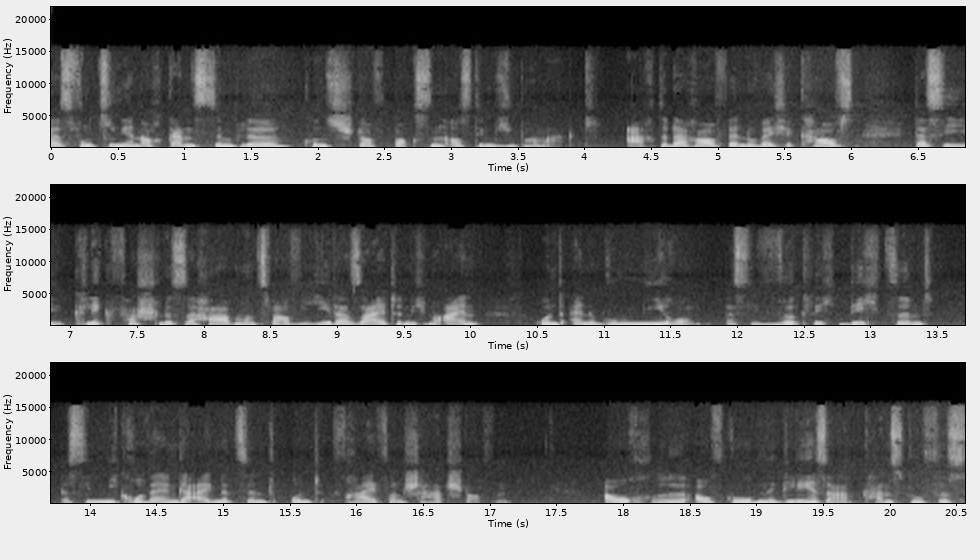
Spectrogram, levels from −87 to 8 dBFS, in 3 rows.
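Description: From start to finish the speech has a hollow, phasey edge, with the upper range thinned by a fixed notch near 5 kHz. That is channel delay (comb filtering): one channel runs a few samples late, roughly 0.1 ms, and summing to mono cancels their shared content at regularly spaced frequencies.

Between 7.26 and 7.43 s, right after "welche kaufst dass sie" and before "haben und zwar auf", the speech briefly dips and sounds swallowed, falling by about 8 dB for roughly a tenth of a second. This is speech cut by the noise suppressor, which mistook that stretch for background noise and attenuated it along with the room noise.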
